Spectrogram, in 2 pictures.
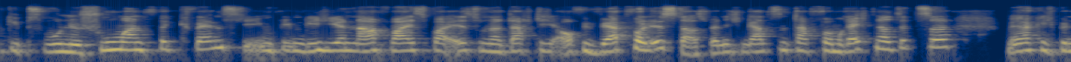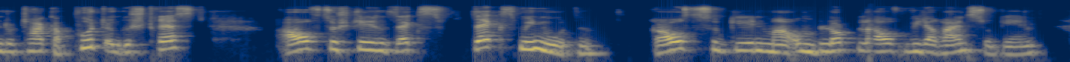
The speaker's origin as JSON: {"language": "German", "country": "Germany", "said": "ich bin ja aus Friesen"}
